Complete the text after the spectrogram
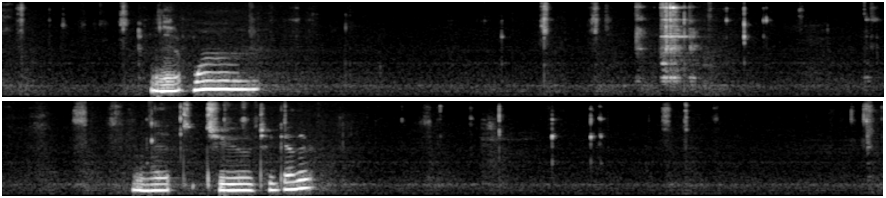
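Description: Wooden knitting needles click and tap softly against each other.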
